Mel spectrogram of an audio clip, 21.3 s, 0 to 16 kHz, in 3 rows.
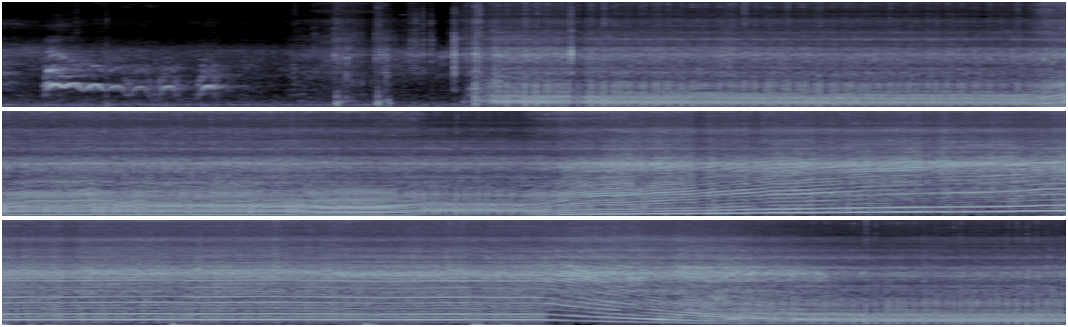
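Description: Mitsubishi 23 cc two-stroke brush cutter engine catching about three seconds in and idling, briefly blipped, then opened up in a rising whine to high revs, held there for several seconds, and dropped back to idle near the end.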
